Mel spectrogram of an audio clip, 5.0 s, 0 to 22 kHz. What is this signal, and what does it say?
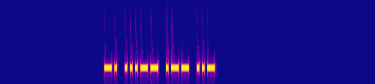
Morse code, heard as a keyed tone, about 36 wpm, 700 Hz. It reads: N3WU
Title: USA Call Signs - 4 Characters - Repeated 2x - 35wpm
